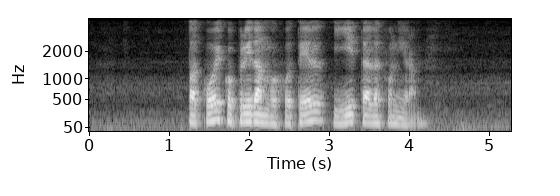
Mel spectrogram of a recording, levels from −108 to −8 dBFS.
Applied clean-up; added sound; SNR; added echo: none; none; none; reverberation time 0.2 s.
